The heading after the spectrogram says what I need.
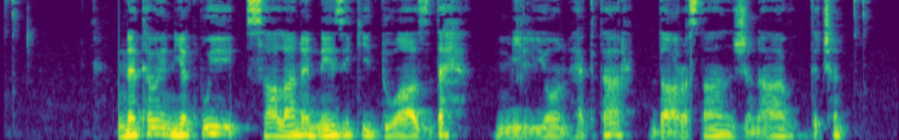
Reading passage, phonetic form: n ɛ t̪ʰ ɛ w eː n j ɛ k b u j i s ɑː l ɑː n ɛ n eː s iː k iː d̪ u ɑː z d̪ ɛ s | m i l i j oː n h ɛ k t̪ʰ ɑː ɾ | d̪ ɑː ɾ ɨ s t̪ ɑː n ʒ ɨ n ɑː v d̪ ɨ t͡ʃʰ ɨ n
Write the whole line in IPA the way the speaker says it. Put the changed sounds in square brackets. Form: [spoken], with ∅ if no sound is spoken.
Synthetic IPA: n ɛ t̪ʰ ɛ w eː n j ɛ k b u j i s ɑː l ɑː n ɛ n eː [z] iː k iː d̪ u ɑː z d̪ ɛ [h] | m i l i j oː n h ɛ k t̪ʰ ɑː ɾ | d̪ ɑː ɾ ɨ s t̪ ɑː n ʒ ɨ n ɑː v d̪ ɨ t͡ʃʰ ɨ n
